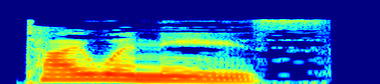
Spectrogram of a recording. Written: taiwanese

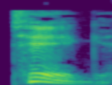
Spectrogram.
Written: tig

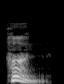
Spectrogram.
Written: hon

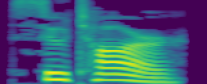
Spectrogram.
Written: soutar

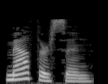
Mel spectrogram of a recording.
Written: matherson

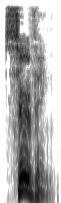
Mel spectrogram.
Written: serving

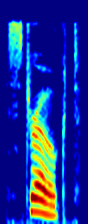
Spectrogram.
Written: stroked

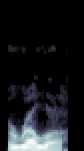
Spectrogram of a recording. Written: arella

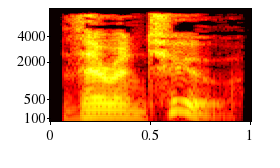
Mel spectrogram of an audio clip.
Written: thereunto

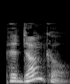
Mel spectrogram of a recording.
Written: peduncle

